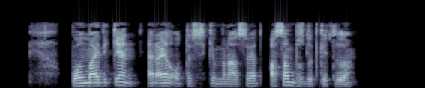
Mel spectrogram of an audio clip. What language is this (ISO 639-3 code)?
uig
